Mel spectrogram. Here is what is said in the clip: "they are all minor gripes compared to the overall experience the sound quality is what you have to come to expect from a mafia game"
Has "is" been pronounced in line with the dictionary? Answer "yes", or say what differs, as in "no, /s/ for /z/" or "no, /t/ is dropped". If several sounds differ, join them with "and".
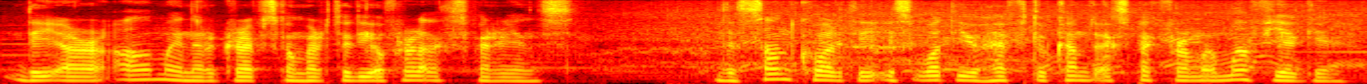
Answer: no, /s/ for /z/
